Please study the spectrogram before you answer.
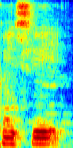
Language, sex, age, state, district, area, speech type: Hindi, male, 30-45, Uttar Pradesh, Jaunpur, rural, spontaneous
